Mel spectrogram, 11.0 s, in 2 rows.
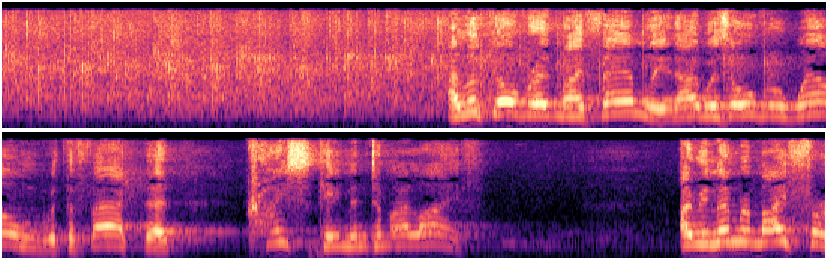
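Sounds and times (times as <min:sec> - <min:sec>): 
audience applause at a church gathering: 0:00.0 - 0:04.5
speech: 0:03.0 - 0:08.7, 0:10.0 - 0:10.9.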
